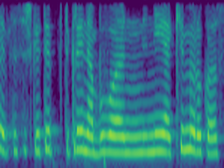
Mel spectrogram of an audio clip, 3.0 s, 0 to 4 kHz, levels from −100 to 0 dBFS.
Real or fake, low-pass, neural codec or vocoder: real; 3.6 kHz; none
